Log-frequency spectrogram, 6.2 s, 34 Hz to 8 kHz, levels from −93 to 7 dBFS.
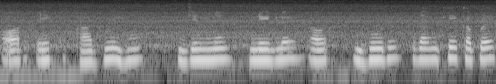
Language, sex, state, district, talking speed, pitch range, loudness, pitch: Hindi, male, Chhattisgarh, Raipur, 105 wpm, 160-175 Hz, -17 LUFS, 170 Hz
